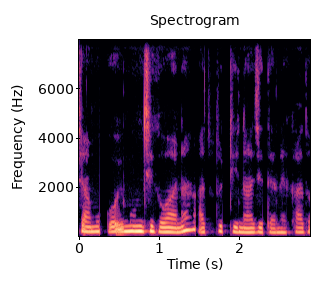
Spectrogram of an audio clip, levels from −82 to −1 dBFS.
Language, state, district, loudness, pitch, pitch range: Idu Mishmi, Arunachal Pradesh, Lower Dibang Valley, -14 LUFS, 185 Hz, 175-210 Hz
